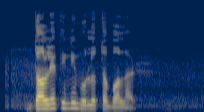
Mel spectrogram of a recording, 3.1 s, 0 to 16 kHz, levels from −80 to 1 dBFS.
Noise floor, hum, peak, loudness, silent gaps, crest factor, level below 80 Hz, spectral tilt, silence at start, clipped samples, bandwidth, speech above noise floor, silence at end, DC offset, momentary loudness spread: -64 dBFS; none; -2 dBFS; -23 LUFS; none; 22 dB; -70 dBFS; -5.5 dB/octave; 0.45 s; under 0.1%; 11 kHz; 41 dB; 1.1 s; under 0.1%; 15 LU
